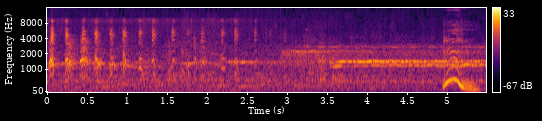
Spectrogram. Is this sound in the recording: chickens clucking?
yes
